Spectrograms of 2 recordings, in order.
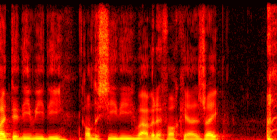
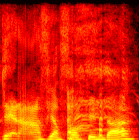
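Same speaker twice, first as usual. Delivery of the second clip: higher laughing jeer, slowed; 6 semitones higher, slower than usual. Retold or imitated. Boys in the back teasing Skelly about his dad, laughing. Boys mocking friend in car.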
